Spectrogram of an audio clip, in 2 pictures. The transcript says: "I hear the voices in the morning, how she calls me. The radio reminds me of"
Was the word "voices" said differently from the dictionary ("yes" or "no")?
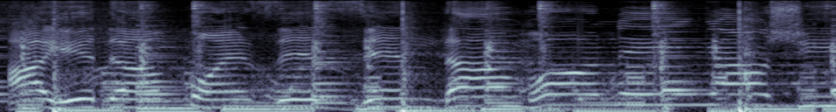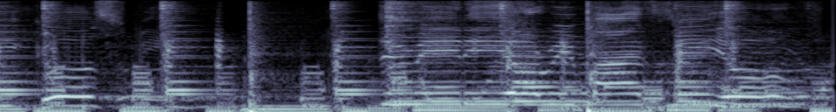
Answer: yes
